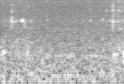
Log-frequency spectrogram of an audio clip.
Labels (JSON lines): {"label": "ambient", "recorder": "HydroMoth"}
